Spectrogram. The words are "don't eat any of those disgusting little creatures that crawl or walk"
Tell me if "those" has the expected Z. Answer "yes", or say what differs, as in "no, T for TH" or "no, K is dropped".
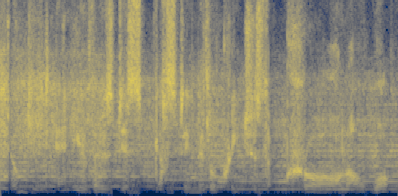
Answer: yes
